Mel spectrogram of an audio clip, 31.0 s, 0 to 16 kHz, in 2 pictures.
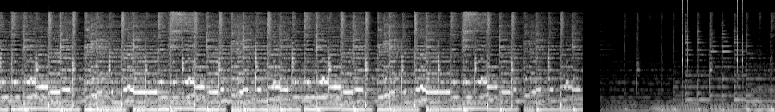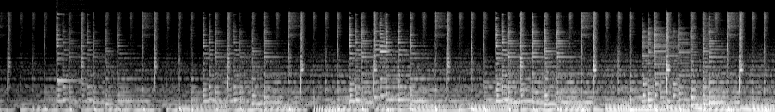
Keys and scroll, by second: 23.2 Delete, 25.2 ctrl+d.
